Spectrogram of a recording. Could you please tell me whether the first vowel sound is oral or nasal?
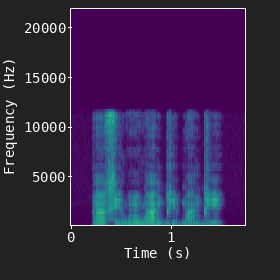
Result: nasal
